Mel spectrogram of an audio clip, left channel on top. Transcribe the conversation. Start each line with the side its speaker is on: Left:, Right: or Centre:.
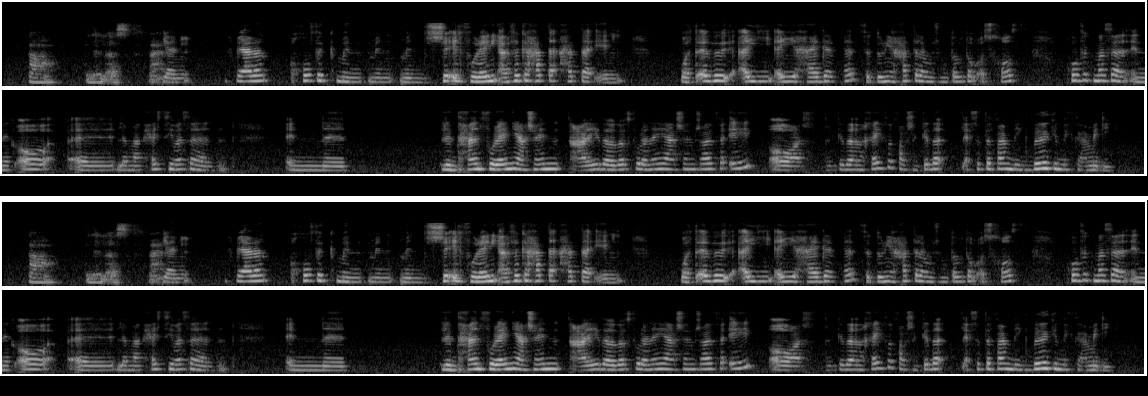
Left: اه للأسف فعلا
Right: يعني فعلا خوفك من من من الشيء الفلاني على فكره حتى حتى يعني وات ايفر اي اي حاجه في الدنيا حتى لو مش مرتبطه باشخاص خوفك مثلا انك اه آه، لما تحسي مثلا ان الامتحان الفلاني عشان عليه درجات فلانية عشان مش عارفة ايه اه عشان كده انا خايفة فعشان كده الاحساس ده فعلا بيجبرك انك تعملي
